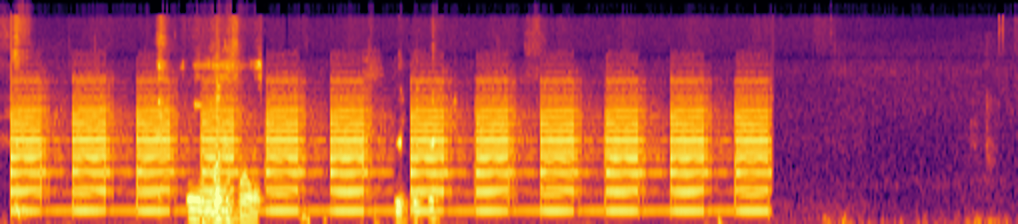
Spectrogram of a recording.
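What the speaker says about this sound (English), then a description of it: "That is the dead pet alarm." A loud electronic alarm buzzer on a horse racing handicapping live stream pulses in about ten even, evenly spaced bursts, then stops abruptly; a voice talks briefly over it.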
